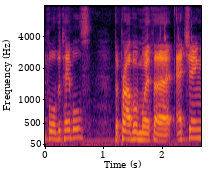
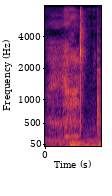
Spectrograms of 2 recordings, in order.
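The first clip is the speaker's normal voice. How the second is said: sharp gasp; 9 dB quieter than usual. Acted. Drunk woman gasps in recognition.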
